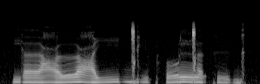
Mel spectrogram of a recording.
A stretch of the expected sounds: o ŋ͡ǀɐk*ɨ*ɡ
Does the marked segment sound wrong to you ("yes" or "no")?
no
